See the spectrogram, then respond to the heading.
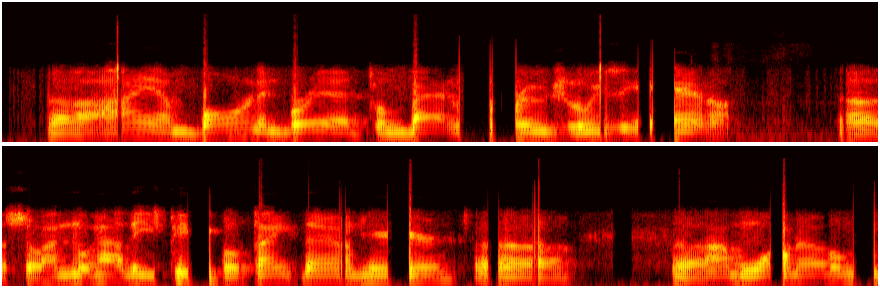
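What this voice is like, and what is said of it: Strong Southern US accent. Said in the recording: “my accent ... I don't think anybody understood a word I said ... a Southern boy”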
